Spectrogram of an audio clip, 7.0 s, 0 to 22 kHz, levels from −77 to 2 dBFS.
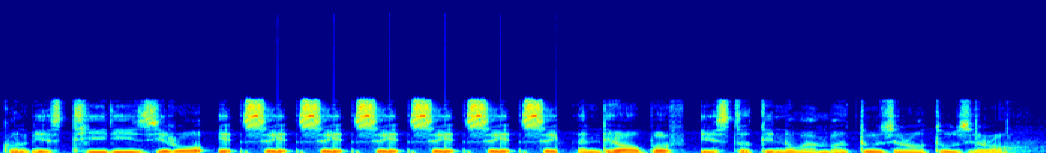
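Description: From 1.86 to 3.72 s, a system hang loop replays one 0.37 s buffer five times, a 2.7 Hz stutter replacing roughly two seconds of speech.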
